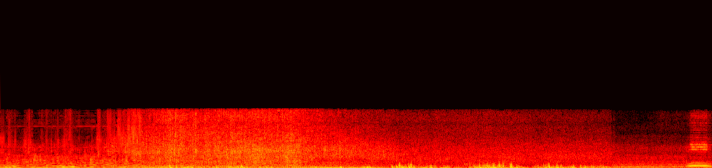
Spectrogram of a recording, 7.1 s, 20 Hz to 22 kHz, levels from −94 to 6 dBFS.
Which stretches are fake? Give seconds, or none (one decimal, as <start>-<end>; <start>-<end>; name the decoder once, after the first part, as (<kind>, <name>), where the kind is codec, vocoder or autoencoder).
0.0-1.4 (vocoder, BigVGAN v2)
